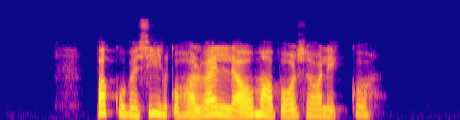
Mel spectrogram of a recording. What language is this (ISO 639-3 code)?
est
